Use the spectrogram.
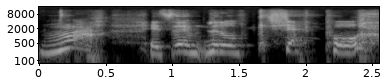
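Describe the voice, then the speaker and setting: A woman uses a put-on character voice and talks at a very slow pace. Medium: actual play. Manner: boastful, excitable.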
